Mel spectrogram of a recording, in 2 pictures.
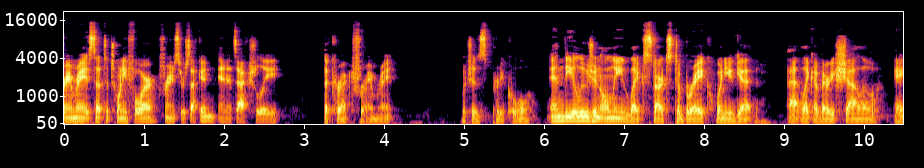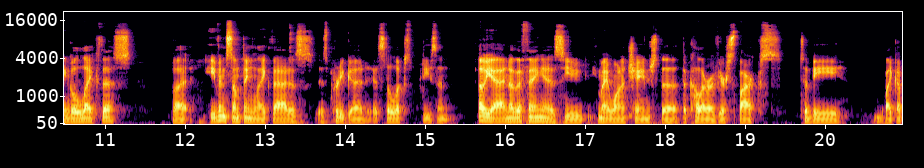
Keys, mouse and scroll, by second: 5.9 middle click, 6.2 scroll up 1, 6.6 middle click, 10.7 middle click, 13.5 shift+middle click, 15.5 scroll up 9, 16.1-17.7 scroll up 3, 16.3 middle click, 17.7 click, 17.7-19.2 scroll up 1.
